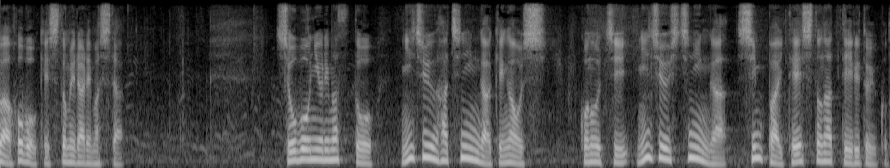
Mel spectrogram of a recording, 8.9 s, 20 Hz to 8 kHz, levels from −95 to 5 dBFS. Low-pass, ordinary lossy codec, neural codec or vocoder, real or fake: 7.2 kHz; none; none; real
